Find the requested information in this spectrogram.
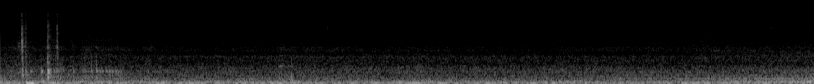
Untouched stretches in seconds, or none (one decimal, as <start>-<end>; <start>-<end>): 0.0-8.1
